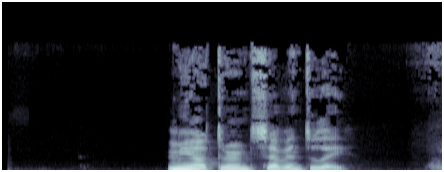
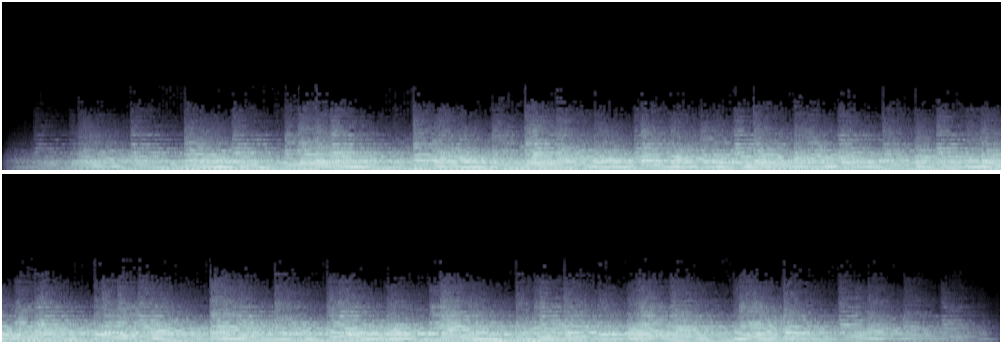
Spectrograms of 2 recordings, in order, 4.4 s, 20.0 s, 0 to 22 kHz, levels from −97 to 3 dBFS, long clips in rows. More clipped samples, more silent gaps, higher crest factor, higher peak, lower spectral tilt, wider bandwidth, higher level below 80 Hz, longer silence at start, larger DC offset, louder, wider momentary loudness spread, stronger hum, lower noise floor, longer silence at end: neither; neither; about the same, 20 dB vs 16 dB; about the same, -2 dBFS vs 0 dBFS; about the same, -5.5 dB/octave vs -6.5 dB/octave; first, 17 kHz vs 8.2 kHz; about the same, -64 dBFS vs -60 dBFS; first, 1.65 s vs 0.25 s; neither; second, -19 LUFS vs -16 LUFS; first, 11 LU vs 7 LU; neither; first, -84 dBFS vs -38 dBFS; second, 0 s vs 0.25 s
